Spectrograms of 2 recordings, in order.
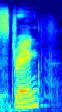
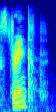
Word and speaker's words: strength: of articulation okay or in the word strength this is the real pronunciation but people would add a k people would a lot of people would add a k like strength like that because K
